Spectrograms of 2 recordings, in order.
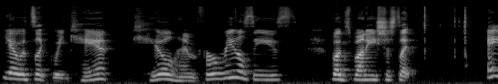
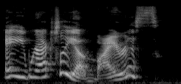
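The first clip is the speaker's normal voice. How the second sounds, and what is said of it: Poor Bugs Bunny cartoon voice impression. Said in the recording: “my Bugs impression is so bad”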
